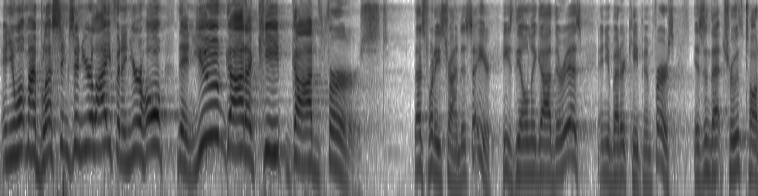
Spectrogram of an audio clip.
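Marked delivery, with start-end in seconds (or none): 0.0-4.9 God speaking through the verse. Acted. Preacher voicing God to listeners, loud and slowed. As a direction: plead as God to his people. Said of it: "He threw this in here to say to you".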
